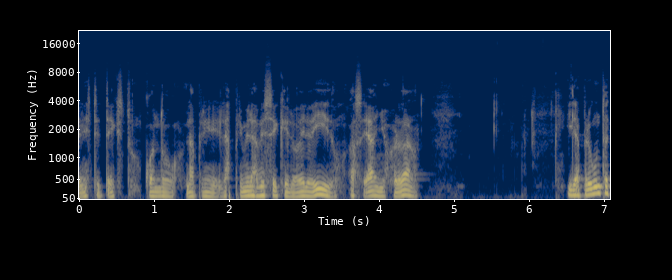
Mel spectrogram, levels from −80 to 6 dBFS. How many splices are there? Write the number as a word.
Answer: zero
